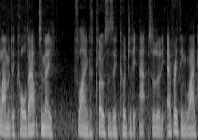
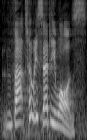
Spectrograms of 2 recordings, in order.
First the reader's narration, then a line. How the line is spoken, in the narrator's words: I called back, hating how much effort it took to shout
